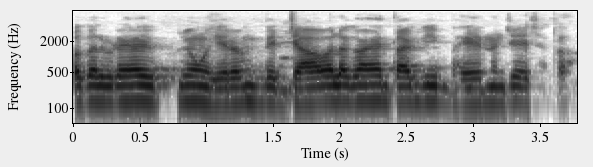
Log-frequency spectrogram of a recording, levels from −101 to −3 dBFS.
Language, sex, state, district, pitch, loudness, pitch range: Garhwali, male, Uttarakhand, Uttarkashi, 140 Hz, -15 LUFS, 130-145 Hz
